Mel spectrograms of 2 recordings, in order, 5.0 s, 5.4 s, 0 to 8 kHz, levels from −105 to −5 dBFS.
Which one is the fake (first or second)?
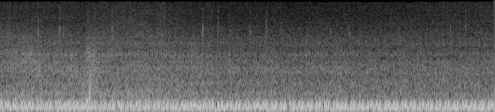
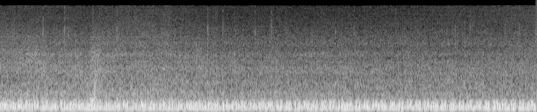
second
